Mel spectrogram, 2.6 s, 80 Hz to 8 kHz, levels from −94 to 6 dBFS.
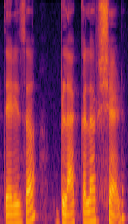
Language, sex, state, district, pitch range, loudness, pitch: English, male, Karnataka, Bangalore, 115-165 Hz, -15 LUFS, 125 Hz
